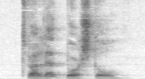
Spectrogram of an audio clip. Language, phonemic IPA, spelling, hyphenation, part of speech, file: Dutch, /tʋaːˈlɛtˌbɔr.stəl/, toiletborstel, toi‧let‧bor‧stel, noun, Nl-toiletborstel.ogg
- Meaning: toilet brush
